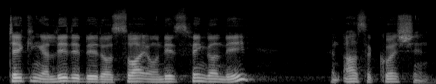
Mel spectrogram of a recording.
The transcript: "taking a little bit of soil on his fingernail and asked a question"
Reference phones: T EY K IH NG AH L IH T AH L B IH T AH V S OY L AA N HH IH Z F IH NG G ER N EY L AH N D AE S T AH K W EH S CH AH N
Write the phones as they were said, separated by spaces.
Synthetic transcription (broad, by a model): T EY K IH NG AH L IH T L B IH T AH V S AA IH AA N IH S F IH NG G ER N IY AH N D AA S AH K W EH S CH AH N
